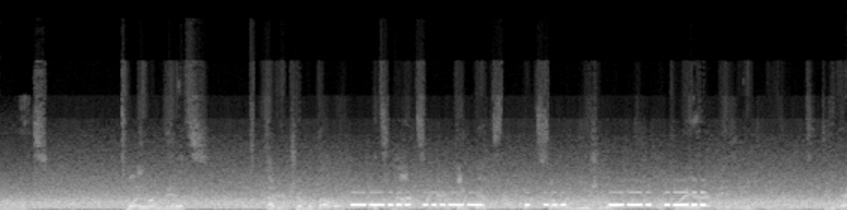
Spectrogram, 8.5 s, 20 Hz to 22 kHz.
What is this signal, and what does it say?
Morse code, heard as a keyed tone, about 28 wpm, 640 Hz, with radio static, a narrow filter and speech in English. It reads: 73 ES GL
